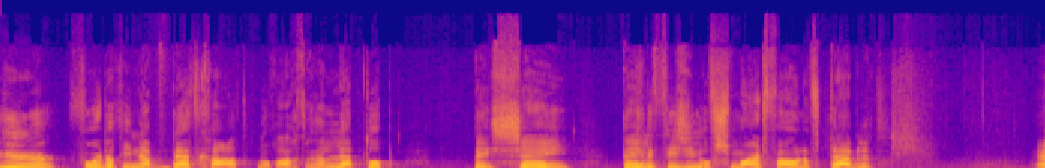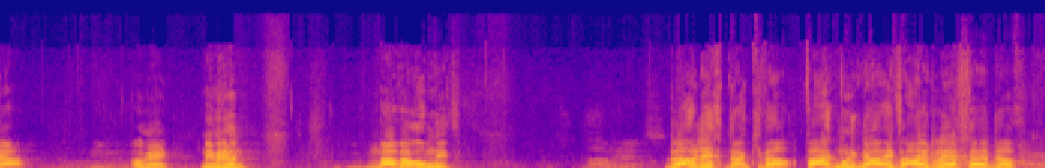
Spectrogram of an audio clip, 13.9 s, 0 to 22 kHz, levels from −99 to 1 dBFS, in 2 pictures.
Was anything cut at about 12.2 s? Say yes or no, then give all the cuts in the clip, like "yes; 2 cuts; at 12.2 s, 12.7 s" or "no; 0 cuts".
yes; 1 cut; at 12.2 s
